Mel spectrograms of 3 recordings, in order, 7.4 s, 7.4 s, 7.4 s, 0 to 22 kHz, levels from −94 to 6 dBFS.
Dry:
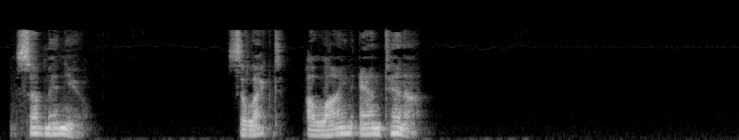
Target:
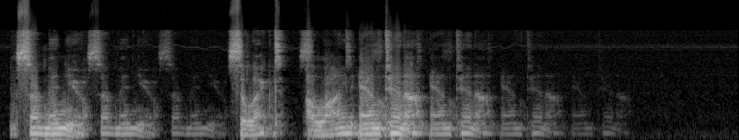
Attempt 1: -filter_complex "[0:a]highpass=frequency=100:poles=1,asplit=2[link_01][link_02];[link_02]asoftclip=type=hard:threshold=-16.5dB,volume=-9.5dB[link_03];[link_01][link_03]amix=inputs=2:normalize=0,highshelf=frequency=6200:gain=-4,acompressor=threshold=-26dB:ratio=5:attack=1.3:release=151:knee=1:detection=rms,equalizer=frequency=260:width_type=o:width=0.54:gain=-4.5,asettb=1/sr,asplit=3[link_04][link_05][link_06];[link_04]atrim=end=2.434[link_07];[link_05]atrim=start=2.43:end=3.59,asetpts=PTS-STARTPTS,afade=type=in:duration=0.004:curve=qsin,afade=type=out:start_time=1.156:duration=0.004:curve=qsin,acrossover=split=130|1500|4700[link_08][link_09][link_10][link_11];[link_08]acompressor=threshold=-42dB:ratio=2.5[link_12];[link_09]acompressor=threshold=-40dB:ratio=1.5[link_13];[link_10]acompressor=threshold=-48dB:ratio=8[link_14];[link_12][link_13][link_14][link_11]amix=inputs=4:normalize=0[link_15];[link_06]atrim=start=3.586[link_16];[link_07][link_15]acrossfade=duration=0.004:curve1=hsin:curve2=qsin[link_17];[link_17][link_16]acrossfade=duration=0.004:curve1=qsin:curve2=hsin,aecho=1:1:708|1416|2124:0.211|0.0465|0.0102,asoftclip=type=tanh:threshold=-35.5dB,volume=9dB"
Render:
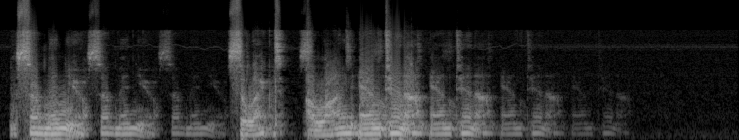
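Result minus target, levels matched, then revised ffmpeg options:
soft clipping: distortion +6 dB
-filter_complex "[0:a]highpass=frequency=100:poles=1,asplit=2[link_01][link_02];[link_02]asoftclip=type=hard:threshold=-16.5dB,volume=-9.5dB[link_03];[link_01][link_03]amix=inputs=2:normalize=0,highshelf=frequency=6200:gain=-4,acompressor=threshold=-26dB:ratio=5:attack=1.3:release=151:knee=1:detection=rms,equalizer=frequency=260:width_type=o:width=0.54:gain=-4.5,asettb=1/sr,asplit=3[link_04][link_05][link_06];[link_04]atrim=end=2.434[link_07];[link_05]atrim=start=2.43:end=3.59,asetpts=PTS-STARTPTS,afade=type=in:duration=0.004:curve=qsin,afade=type=out:start_time=1.156:duration=0.004:curve=qsin,acrossover=split=130|1500|4700[link_08][link_09][link_10][link_11];[link_08]acompressor=threshold=-42dB:ratio=2.5[link_12];[link_09]acompressor=threshold=-40dB:ratio=1.5[link_13];[link_10]acompressor=threshold=-48dB:ratio=8[link_14];[link_12][link_13][link_14][link_11]amix=inputs=4:normalize=0[link_15];[link_06]atrim=start=3.586[link_16];[link_07][link_15]acrossfade=duration=0.004:curve1=hsin:curve2=qsin[link_17];[link_17][link_16]acrossfade=duration=0.004:curve1=qsin:curve2=hsin,aecho=1:1:708|1416|2124:0.211|0.0465|0.0102,asoftclip=type=tanh:threshold=-29dB,volume=9dB"

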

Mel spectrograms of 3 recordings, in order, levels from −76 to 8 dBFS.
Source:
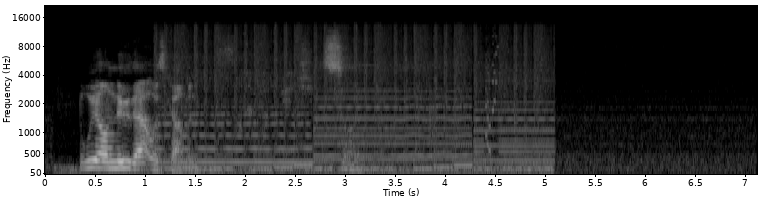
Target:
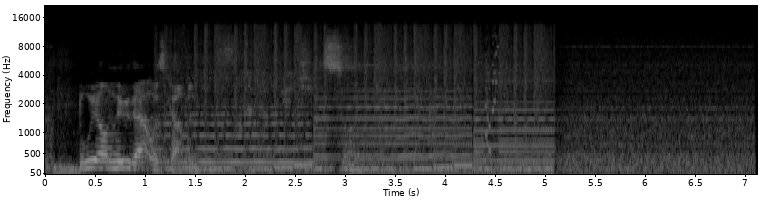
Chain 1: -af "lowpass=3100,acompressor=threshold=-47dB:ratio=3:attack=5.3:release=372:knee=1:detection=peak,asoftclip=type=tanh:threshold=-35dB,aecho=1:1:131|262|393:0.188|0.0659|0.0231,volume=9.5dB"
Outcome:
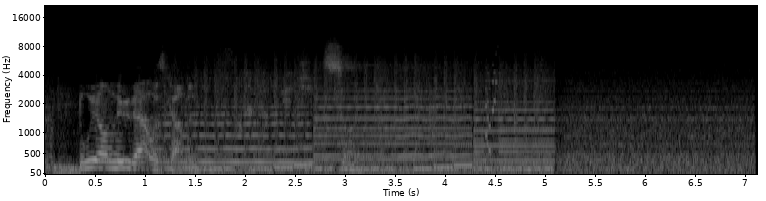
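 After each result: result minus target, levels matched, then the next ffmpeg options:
soft clipping: distortion +14 dB; 4,000 Hz band −3.5 dB
-af "lowpass=3100,acompressor=threshold=-47dB:ratio=3:attack=5.3:release=372:knee=1:detection=peak,asoftclip=type=tanh:threshold=-27dB,aecho=1:1:131|262|393:0.188|0.0659|0.0231,volume=9.5dB"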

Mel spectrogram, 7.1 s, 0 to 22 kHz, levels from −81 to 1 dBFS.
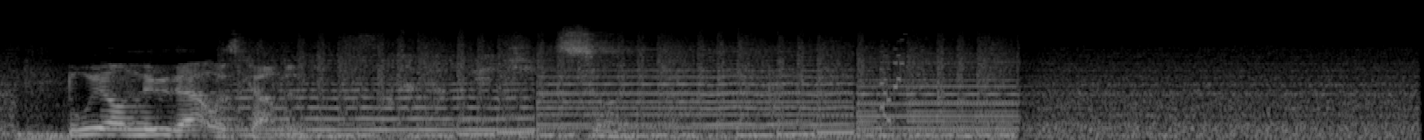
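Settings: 4,000 Hz band −3.5 dB
-af "acompressor=threshold=-47dB:ratio=3:attack=5.3:release=372:knee=1:detection=peak,asoftclip=type=tanh:threshold=-27dB,aecho=1:1:131|262|393:0.188|0.0659|0.0231,volume=9.5dB"

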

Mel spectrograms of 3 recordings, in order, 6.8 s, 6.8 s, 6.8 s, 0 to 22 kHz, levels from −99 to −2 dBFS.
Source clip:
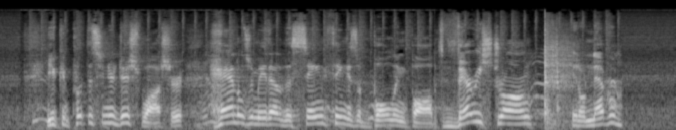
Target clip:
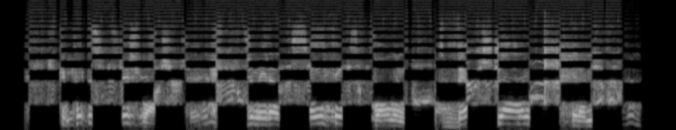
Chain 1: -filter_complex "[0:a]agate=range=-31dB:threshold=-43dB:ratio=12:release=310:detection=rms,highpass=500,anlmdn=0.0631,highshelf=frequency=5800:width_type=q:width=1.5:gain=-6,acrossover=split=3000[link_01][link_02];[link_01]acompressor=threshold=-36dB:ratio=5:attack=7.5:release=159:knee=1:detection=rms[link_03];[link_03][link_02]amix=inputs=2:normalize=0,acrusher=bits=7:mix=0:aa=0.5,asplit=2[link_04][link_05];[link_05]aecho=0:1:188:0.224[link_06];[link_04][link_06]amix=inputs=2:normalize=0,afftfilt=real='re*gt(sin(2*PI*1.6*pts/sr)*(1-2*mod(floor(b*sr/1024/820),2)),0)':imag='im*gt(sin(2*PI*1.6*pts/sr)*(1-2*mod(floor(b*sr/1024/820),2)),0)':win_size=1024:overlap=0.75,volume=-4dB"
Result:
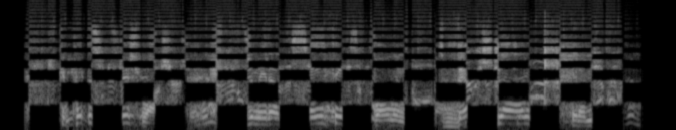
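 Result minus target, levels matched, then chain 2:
downward compressor: peak gain reduction +9 dB
-filter_complex "[0:a]agate=range=-31dB:threshold=-43dB:ratio=12:release=310:detection=rms,highpass=500,anlmdn=0.0631,highshelf=frequency=5800:width_type=q:width=1.5:gain=-6,acrossover=split=3000[link_01][link_02];[link_01]acompressor=threshold=-24.5dB:ratio=5:attack=7.5:release=159:knee=1:detection=rms[link_03];[link_03][link_02]amix=inputs=2:normalize=0,acrusher=bits=7:mix=0:aa=0.5,asplit=2[link_04][link_05];[link_05]aecho=0:1:188:0.224[link_06];[link_04][link_06]amix=inputs=2:normalize=0,afftfilt=real='re*gt(sin(2*PI*1.6*pts/sr)*(1-2*mod(floor(b*sr/1024/820),2)),0)':imag='im*gt(sin(2*PI*1.6*pts/sr)*(1-2*mod(floor(b*sr/1024/820),2)),0)':win_size=1024:overlap=0.75,volume=-4dB"

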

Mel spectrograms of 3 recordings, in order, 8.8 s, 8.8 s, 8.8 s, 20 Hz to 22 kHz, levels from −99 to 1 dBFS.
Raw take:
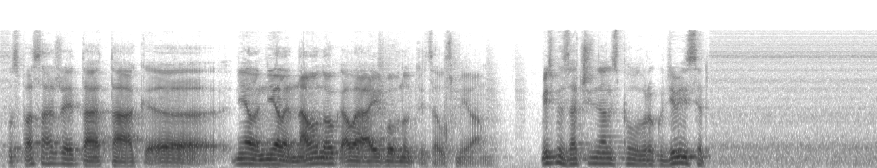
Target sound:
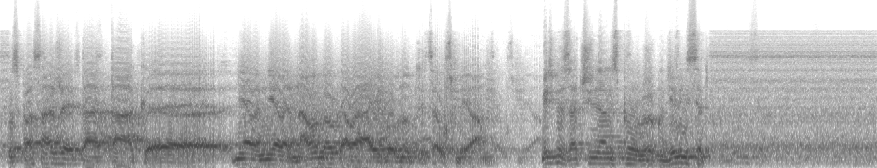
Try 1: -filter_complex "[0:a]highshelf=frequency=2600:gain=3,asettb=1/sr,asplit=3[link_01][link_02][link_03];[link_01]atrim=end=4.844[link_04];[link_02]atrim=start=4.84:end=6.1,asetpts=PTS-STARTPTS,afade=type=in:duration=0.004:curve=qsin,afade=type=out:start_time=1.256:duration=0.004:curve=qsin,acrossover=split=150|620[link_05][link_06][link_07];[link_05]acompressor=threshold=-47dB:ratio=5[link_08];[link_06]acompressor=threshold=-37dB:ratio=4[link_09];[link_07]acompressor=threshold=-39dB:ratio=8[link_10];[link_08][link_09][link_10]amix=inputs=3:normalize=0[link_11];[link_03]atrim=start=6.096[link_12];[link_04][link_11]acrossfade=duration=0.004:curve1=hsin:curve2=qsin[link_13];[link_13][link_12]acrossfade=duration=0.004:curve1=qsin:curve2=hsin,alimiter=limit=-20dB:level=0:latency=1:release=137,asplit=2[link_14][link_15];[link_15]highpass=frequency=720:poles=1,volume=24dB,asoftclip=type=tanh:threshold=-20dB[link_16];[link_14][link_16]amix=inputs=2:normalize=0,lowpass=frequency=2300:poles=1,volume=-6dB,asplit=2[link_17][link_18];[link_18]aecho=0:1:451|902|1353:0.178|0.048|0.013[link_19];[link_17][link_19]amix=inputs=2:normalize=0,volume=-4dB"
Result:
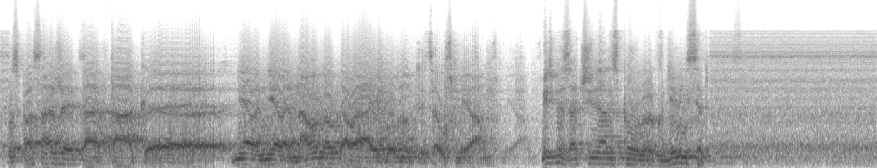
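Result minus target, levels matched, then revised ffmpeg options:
echo 165 ms early
-filter_complex "[0:a]highshelf=frequency=2600:gain=3,asettb=1/sr,asplit=3[link_01][link_02][link_03];[link_01]atrim=end=4.844[link_04];[link_02]atrim=start=4.84:end=6.1,asetpts=PTS-STARTPTS,afade=type=in:duration=0.004:curve=qsin,afade=type=out:start_time=1.256:duration=0.004:curve=qsin,acrossover=split=150|620[link_05][link_06][link_07];[link_05]acompressor=threshold=-47dB:ratio=5[link_08];[link_06]acompressor=threshold=-37dB:ratio=4[link_09];[link_07]acompressor=threshold=-39dB:ratio=8[link_10];[link_08][link_09][link_10]amix=inputs=3:normalize=0[link_11];[link_03]atrim=start=6.096[link_12];[link_04][link_11]acrossfade=duration=0.004:curve1=hsin:curve2=qsin[link_13];[link_13][link_12]acrossfade=duration=0.004:curve1=qsin:curve2=hsin,alimiter=limit=-20dB:level=0:latency=1:release=137,asplit=2[link_14][link_15];[link_15]highpass=frequency=720:poles=1,volume=24dB,asoftclip=type=tanh:threshold=-20dB[link_16];[link_14][link_16]amix=inputs=2:normalize=0,lowpass=frequency=2300:poles=1,volume=-6dB,asplit=2[link_17][link_18];[link_18]aecho=0:1:616|1232|1848:0.178|0.048|0.013[link_19];[link_17][link_19]amix=inputs=2:normalize=0,volume=-4dB"

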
